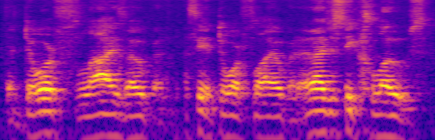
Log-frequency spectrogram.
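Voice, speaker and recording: A man hosting a casual podcast, telling stories with loud acted-out quotes and casual swearing. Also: lowish voice, moderate pace. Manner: animated storyteller, acts out quotes loudly, swears casually. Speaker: podcast host. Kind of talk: casual chat, storytelling. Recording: echoey room, far from mic.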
